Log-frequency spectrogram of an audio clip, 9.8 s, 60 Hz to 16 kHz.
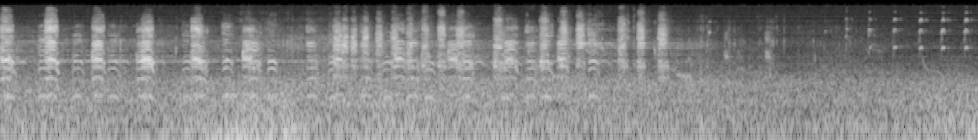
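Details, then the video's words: Harsh, rapid honking from Egyptian geese quarrelling with intruding geese at a waterhole in Djuma Game Reserve, Sabi Sand, South Africa, 17:08, 10/04/21; loud calls packed densely in the first seven seconds, then fading to faint notes. "Egyptian Geese having dispute with intruder Geese"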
